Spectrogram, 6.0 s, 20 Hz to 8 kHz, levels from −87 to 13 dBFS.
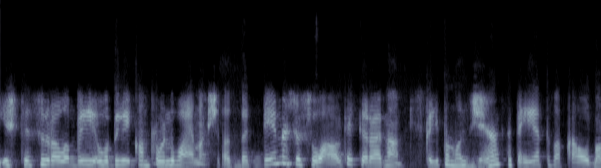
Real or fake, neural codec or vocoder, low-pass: fake; codec, 16 kHz, 1 kbps, X-Codec, HuBERT features, trained on general audio; 7.2 kHz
